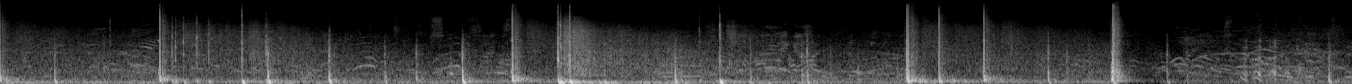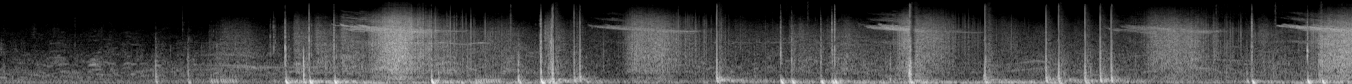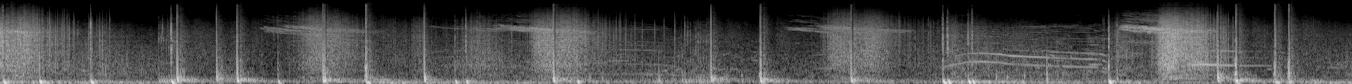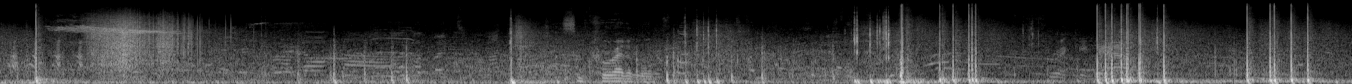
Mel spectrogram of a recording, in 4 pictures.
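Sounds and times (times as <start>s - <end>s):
fireworks bursting with hiss: 0.0s - 11.7s, 13.1s - 54.0s
sharp firework cracks: 9.1s - 11.5s, 15.1s - 44.8s, 51.6s - 54.0s.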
